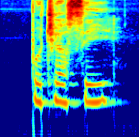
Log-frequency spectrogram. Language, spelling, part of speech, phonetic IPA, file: Czech, počasí, noun, [ˈpot͡ʃasiː], Cs-počasí.ogg
- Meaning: weather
